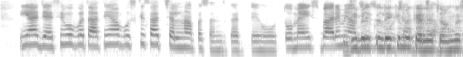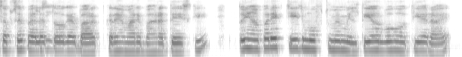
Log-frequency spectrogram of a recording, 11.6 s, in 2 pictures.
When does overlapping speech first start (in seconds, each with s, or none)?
4.3 s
